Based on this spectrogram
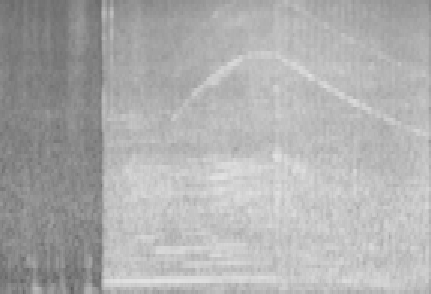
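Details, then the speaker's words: Top-mount turbo car, first start after six-hour reassembly of charge pipe and throttle body: catches and revs cleanly with rising turbo whistle, steady strong note, no ticking or puffing; healthy. "ah feels so nice to hear that again man it's been so long got to love it it's impossible to hate"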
